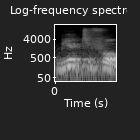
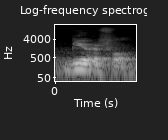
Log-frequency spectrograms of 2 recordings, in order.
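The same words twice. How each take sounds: First: The middle consonant is a clear t sound. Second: The middle consonant is a soft d-like sound. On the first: "this is the British way" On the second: "American people say beautiful"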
